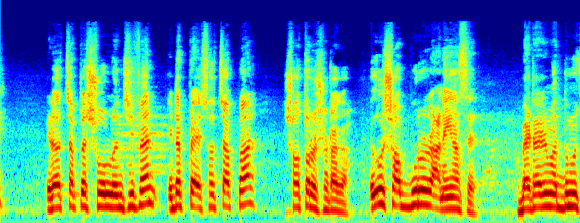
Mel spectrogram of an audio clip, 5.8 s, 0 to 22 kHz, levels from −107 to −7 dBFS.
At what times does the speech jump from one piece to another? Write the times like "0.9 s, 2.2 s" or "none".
3.5 s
